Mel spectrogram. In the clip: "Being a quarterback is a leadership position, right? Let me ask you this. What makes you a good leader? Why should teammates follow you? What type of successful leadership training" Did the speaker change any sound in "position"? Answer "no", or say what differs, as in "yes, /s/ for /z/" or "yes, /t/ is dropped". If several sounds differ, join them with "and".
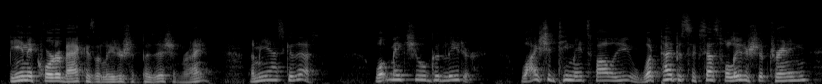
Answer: no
